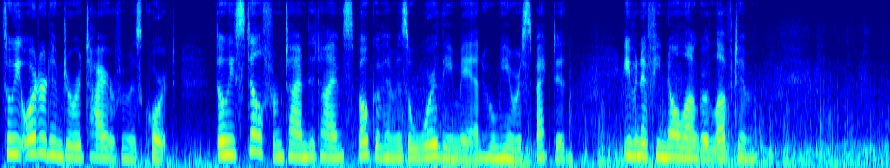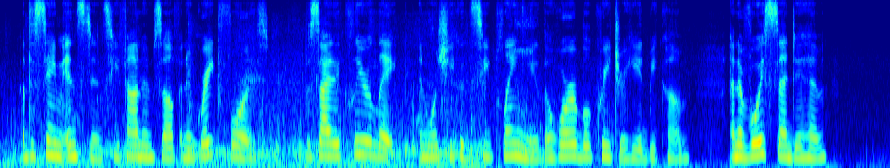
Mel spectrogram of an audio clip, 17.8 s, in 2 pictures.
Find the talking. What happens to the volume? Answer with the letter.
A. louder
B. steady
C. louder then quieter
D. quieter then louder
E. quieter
B.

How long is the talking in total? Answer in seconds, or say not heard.
16 s.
